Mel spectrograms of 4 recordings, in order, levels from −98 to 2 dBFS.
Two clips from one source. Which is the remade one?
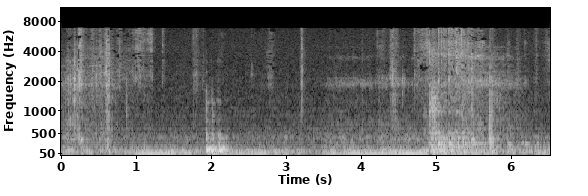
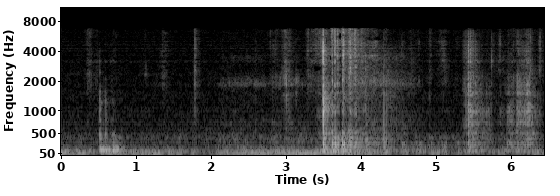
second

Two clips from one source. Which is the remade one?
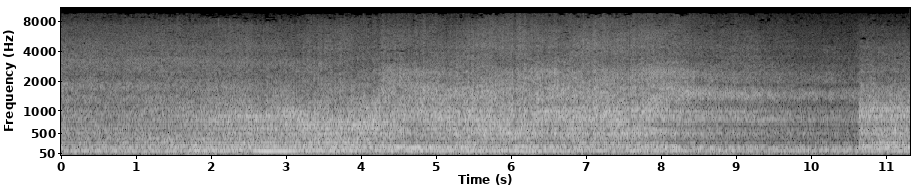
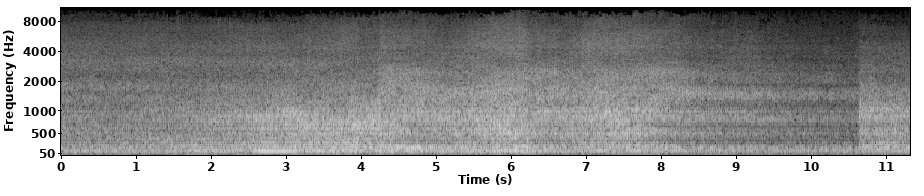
first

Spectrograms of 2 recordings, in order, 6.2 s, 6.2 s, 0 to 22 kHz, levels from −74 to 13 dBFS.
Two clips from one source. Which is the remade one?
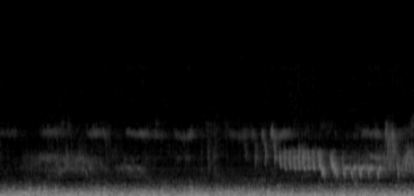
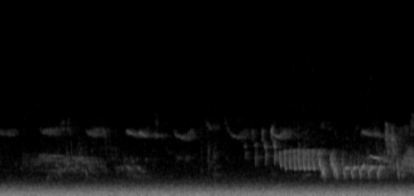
first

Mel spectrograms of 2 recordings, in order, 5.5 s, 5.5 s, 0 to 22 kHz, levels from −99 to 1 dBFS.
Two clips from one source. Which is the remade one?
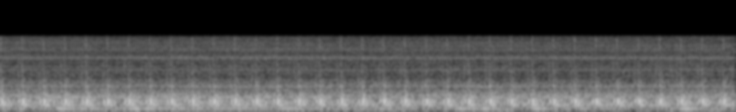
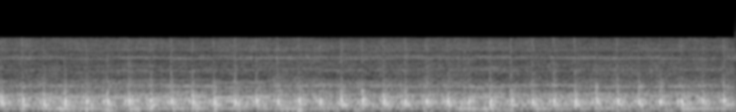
second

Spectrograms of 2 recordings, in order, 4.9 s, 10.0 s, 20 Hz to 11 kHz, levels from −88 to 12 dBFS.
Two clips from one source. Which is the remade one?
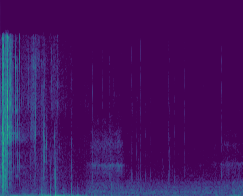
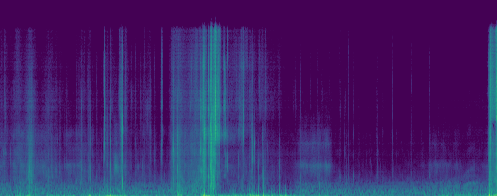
second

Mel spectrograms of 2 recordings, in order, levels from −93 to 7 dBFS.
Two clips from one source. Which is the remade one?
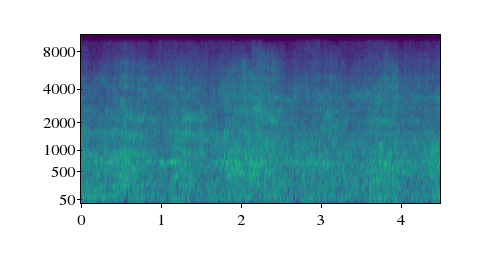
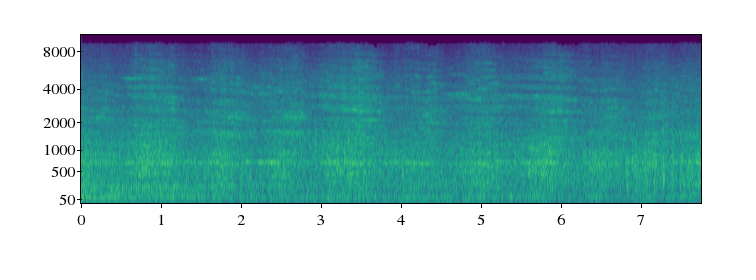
first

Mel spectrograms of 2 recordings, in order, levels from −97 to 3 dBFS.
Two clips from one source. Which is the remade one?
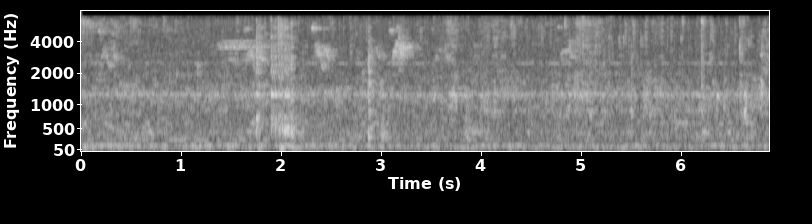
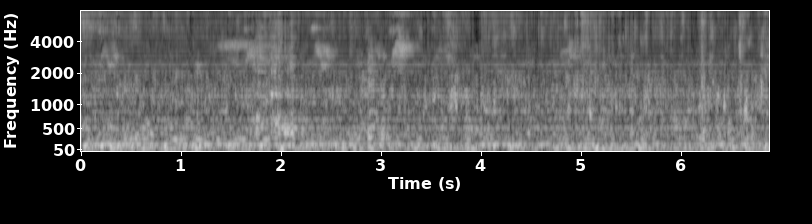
second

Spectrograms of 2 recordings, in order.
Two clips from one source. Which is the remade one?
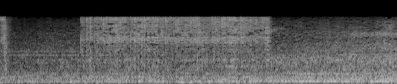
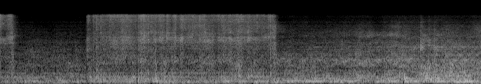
second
